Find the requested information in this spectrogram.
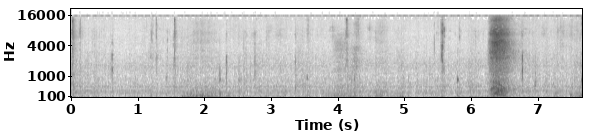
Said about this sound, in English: He pulls out a piece of paper.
